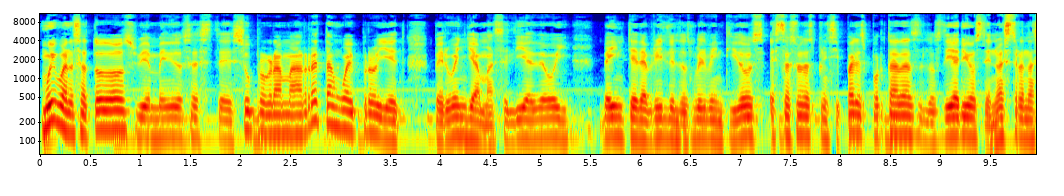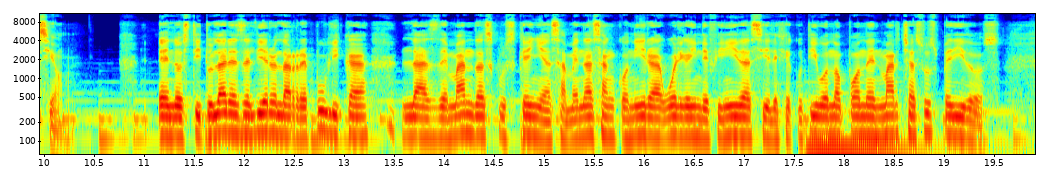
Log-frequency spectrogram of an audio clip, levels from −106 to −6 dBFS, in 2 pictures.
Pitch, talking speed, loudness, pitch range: 120 Hz, 185 wpm, -21 LUFS, 110-130 Hz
